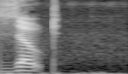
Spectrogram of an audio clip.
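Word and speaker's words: Zote: any other number of things tactical tip is zot it's a soap it's spelled Z z o te I believe it's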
